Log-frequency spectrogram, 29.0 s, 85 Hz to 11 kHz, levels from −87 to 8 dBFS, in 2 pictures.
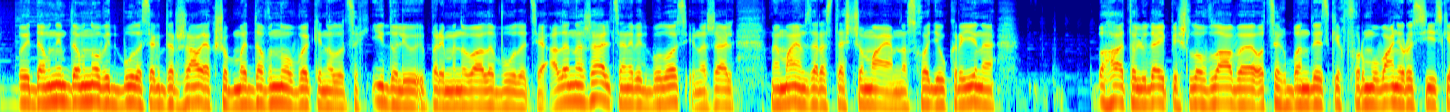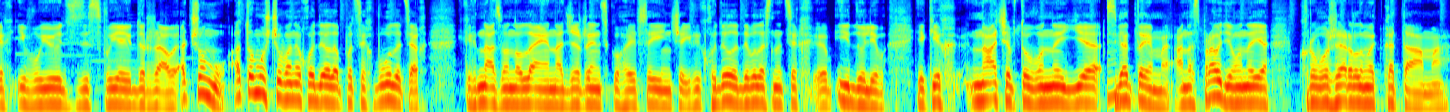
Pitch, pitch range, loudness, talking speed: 120 Hz, 115-130 Hz, -13 LUFS, 170 wpm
